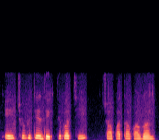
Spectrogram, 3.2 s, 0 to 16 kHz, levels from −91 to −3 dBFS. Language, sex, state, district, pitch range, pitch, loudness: Bengali, female, West Bengal, Cooch Behar, 235-275 Hz, 260 Hz, -18 LUFS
